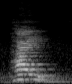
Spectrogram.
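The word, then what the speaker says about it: fight: जी एच, जब भी जी एच के बाद टी आ जाए तो जी एच का प्रोनाउंसिएशन नहीं होगा। पहला है थाट, थाट, फाइट, नाइट।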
